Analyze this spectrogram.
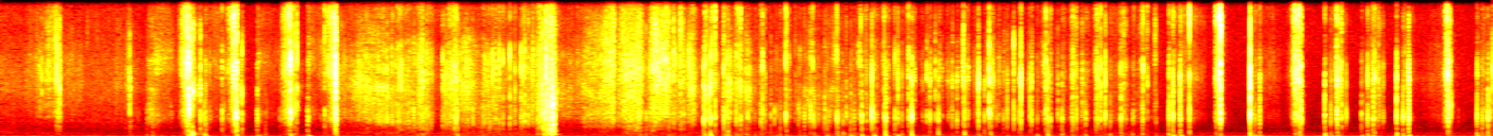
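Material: Leather.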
